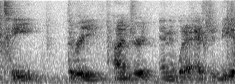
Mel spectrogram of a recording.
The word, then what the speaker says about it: T3hundredd: exactly what you're doing well my name y'all said is pronounced t300 and it would actually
